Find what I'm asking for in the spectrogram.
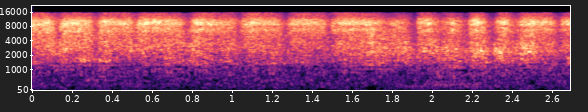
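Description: Hand sanding of a primed door panel before painting, a continuous close scratchy rub with quick regular back-and-forth strokes and no speech.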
